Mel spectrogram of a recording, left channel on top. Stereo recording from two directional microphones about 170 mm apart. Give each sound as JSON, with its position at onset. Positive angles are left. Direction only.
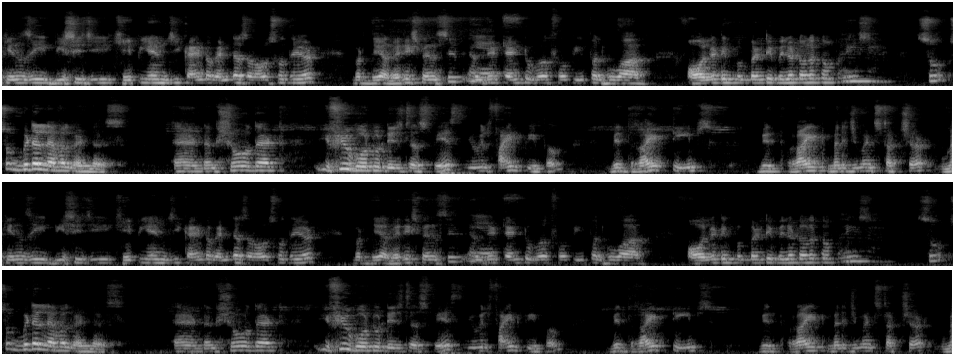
{"t": 0.3, "sound": "speech", "side_deg": -15}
